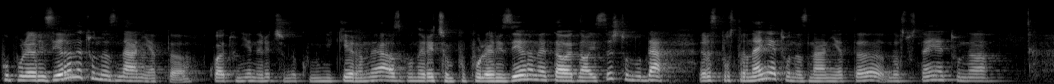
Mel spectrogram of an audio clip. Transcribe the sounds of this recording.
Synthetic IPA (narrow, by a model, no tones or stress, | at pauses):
populʲɐɾiziɾənɛt̪onɐznaniət̪ə̰koɛt̪oniɛnɐɾit͡ʃəmɛkomunik̟ʲiɾɐnɛasɡonɐɾit͡ʃəmpopulʲɐɾiziɾənɛt̪ɔɛd̪nɔisɤʃt̪onod̪aɾəspɾost̪ɾɐnɛnʲiɛt̪onɐznaniət̪əɾəspɾo̥st̪ɾɐnɛniɛt̪onɐ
